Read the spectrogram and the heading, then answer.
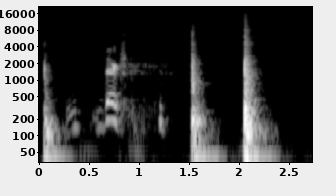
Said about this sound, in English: Well, I can hear the rebels banging on the walls.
